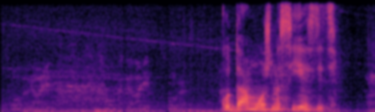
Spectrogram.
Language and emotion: Russian, neutral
